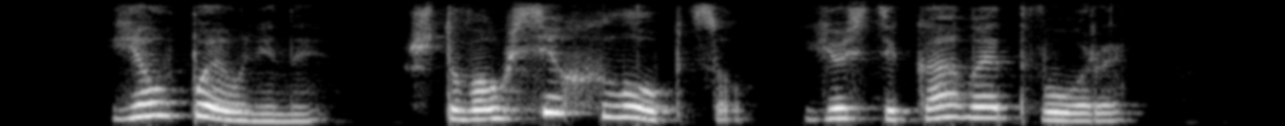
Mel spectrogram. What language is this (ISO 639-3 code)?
bel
